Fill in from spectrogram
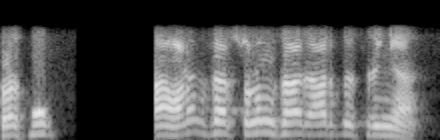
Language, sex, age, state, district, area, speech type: Tamil, male, 45-60, Tamil Nadu, Theni, rural, conversation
